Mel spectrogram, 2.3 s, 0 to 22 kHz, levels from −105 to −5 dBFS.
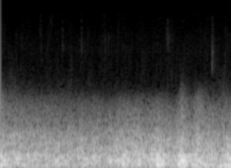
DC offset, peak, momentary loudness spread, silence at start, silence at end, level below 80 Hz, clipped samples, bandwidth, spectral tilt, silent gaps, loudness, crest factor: under 0.1%; -6 dBFS; 8 LU; 0 s; 0 s; -32 dBFS; under 0.1%; 2.3 kHz; -13.5 dB/octave; none; -24 LUFS; 16 dB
